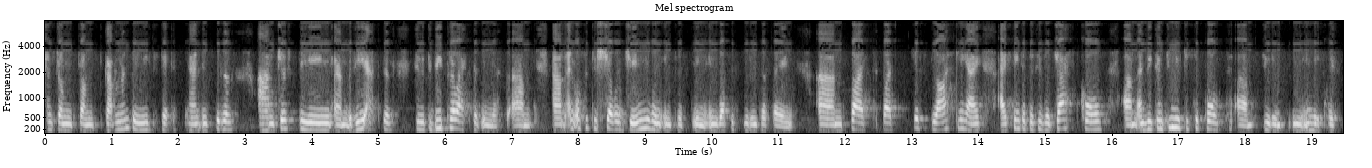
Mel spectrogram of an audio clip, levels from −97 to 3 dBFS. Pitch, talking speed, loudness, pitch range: 185 Hz, 190 wpm, -18 LUFS, 165-205 Hz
